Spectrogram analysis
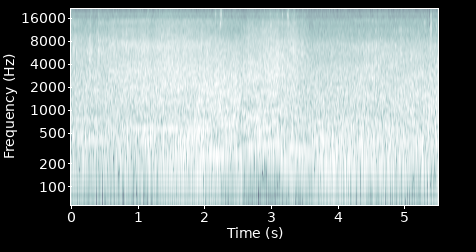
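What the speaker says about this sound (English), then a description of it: "There you see Williams coming down pit road." An SK Modified race car runs along pit road at a short track, a moderate engine drone that shifts pitch as it passes, with steady crowd and track noise behind it.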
